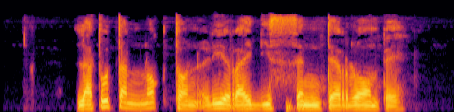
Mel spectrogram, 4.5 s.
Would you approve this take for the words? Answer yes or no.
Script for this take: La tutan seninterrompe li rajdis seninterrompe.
no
